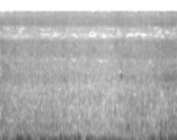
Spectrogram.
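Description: Low, steady rumble of sea water washing and churning, with a broad hiss of wind across the top and gentle surges of surf; no voices, fairly soft and continuous.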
